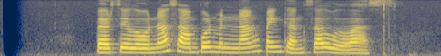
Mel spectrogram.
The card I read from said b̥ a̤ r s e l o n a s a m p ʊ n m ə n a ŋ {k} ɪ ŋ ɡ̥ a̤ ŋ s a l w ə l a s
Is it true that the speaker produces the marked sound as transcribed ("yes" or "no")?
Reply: no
